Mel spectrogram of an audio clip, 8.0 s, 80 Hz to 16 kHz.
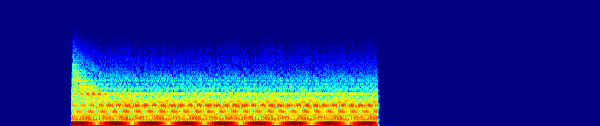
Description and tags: SW-PB-bass1-A1
This is the first of five multi-sampled Little Phatty's bass sounds.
